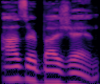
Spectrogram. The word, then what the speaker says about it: Azerbaijan: It's Azerbaijan.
